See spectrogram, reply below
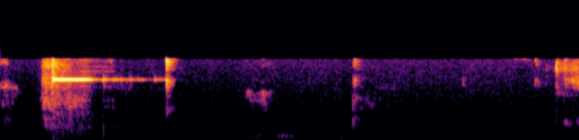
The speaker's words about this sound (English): That's the PIN. I have to type in the PIN.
